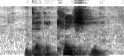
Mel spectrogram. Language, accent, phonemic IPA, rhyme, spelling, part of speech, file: English, Southern England, /ˌdɛdɪˈkeɪʃən/, -eɪʃən, dedication, noun, LL-Q1860 (eng)-dedication.wav
- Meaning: 1. The act of dedicating or the state of being dedicated 2. A note addressed to a patron or friend, prefixed to a work of art as a token of respect, esteem, or affection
